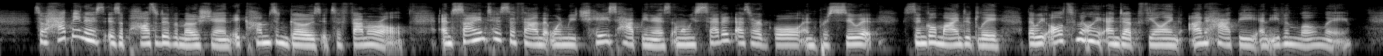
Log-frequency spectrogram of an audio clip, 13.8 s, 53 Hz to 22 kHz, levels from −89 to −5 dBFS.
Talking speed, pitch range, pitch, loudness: 185 wpm, 180-220 Hz, 190 Hz, -20 LUFS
